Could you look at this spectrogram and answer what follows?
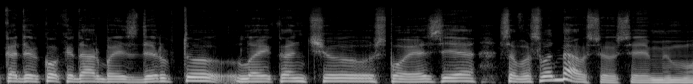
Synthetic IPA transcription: kɐt̪ɪrkoːkʲɪd̪ɐrbɐjɪsd̪ʲɪrpt̪ʊlˠɐɪkɐnʲt͡ʃʲʊspoːɛːzʲɪjɛsɑːʋoːsʋɐɾʲbʲɛʊsʲʊʊʃʲsʲɪɛmʲɪmʊ

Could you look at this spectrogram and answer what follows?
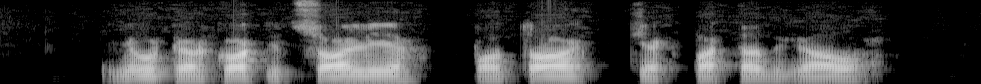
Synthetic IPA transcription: jɛwpʲɛɾkɔkʲisɔlʲi | pɔt̪ɔt̪ʲɛkpakɐd̪ɡaw

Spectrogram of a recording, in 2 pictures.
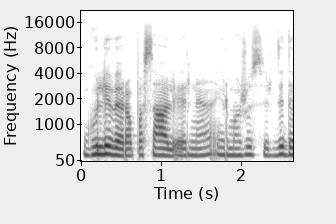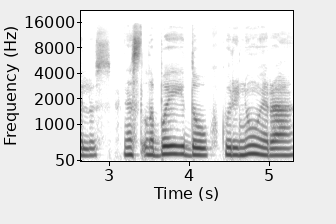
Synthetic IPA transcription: ɡʊlʲɪʋʲɛɾʲoːpɐsɑʊlʲɪjɐɾʲnʲɛɪrmɐʒʊsɪrd̪ʲɪd̪ʲɛlʲʊsnʲɛslˠɐbɐɪd̪ɐʊkkuɾʲɪnʲuːiːɾɐ

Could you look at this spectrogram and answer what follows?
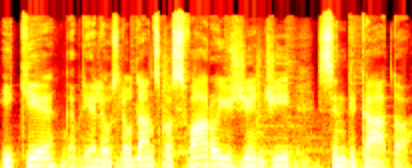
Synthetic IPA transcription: ɪkʲɪɡɐbʲɾʲɪɛlʲɛʊsʲlʲɛʊd̪ɑnskoːsʋɑːɾoːɪʒʲʒʲɛnʲd͡ʒʲiː | sʲɪnʲd̪ʲɪkɑːt̪o̰ː

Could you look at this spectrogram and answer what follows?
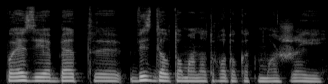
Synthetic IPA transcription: poːɛːzʲɪjɛbʲɛt̪ʋʲɪs̬ʲd̪ʲeːlˠt̪oːmɐnɐt̪ɾoːd̪oːkɐt̪mɐʒɐɪ

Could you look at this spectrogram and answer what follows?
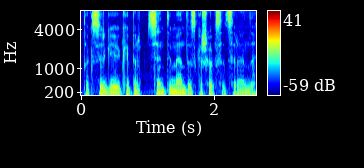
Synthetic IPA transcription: t̪oːksɪɾʲɡʲɪkɐɪpɪɾsʲɛnʲt̪ʲɪmʲɛnt̪ɐskɐʃkoːksɐt̪ʲsʲɪɾɐnd̪ɐ

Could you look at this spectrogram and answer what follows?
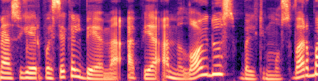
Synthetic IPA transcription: mʲɛssʊjiɛɪɾpɐsʲɪkɐlʲbʲeːjoːmʲɛ̰ʔʔɐːpʲiɛʔɐ̰mʲɪlˠoːɪd̪ʊsbɐlʲt̪ʲiːmʊsʋɐɾbɐ

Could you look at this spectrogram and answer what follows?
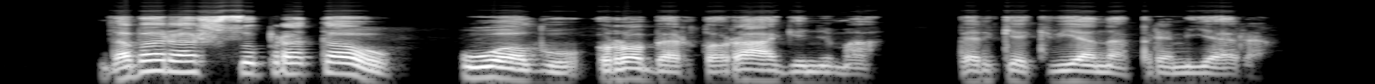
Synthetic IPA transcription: d̪ɐbɐɾɐʃsʊpɾɐt̪ɐʊ | uɔlˠuːɾɔbʲɛɾt̪oːɾɑːɡʲɪnʲɪmɑː | pʲɛɾkʲiɛkʋʲiɛnɑːpʲɾʲɛmʲjɛːɾɑ̰ː

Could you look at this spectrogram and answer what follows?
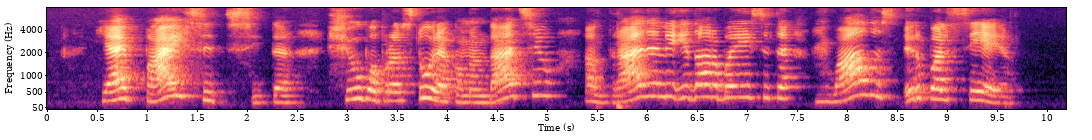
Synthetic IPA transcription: jɛɪpɑɪsʲɪsʲɪt̪ʲɛʃʲuːpɐpɾɐst̪uːɾʲɛkɔmʲɛnd̪ɑːt̪sʲɪjuː | ɐnt̪ɾɑːd̪ʲiɛnʲɪiːd̪ɐɾbɐɛɪsʲɪt̪ʲɛʒʋɑːlˠʊsɪɾpɐlʲsʲeːjɛ

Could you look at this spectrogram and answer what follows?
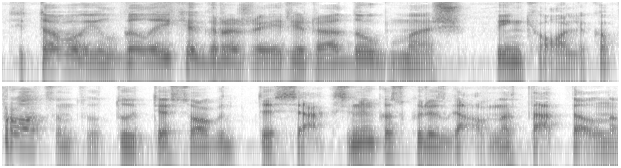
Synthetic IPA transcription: t̪ɐɪt̪ɑːʋoːɪlˠɡɐlˠɐɪkʲɛɡɾɐʒɐɪɾiːɾɐd̪ɐʊɡmɐʃʲpʲɛŋʲkʲo̰ːlʲɪkɐpɾoːt͡s̪ʲɛnt̪ʊt̪ʊt̪ʲiɛsʲoːkd̪ʲɛsʲæ̰ːksʲɪnʲɪŋkɐskʊɾʲɪsɡɑ̰ʊnɐt̪ɑ̰ːpʲɛlˠnɐ

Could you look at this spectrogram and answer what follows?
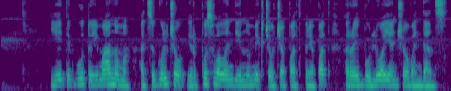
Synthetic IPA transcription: jɛɪt̪ʲɪkbuːt̪ʊiːmɑːnoːmɐ | ɐt̪ʲsʲɪɡʊlʲˑt͡ʃʲɛʊɪɾpʊsʋɐlˠɐnʲd̪ʲiːnʊmʲɪkt͡ʃʲɛʊt͡ʃʲɛpɐt̪pʲɾʲiɛpɐt̪ | ɾɐɪbʊlʲuɔjɛnʲt͡ʃʲoːʋɐnʲd̪ʲɛns

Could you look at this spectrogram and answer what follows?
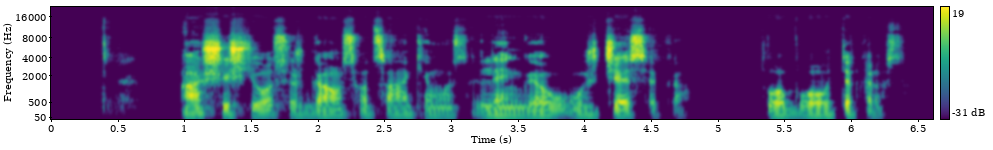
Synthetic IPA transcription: ɐʃɪʃjoːsɪʒɡɑˑʊsʲʊɐ̰t̪sɑːkʲimʊslʲɛŋʲɡʲʋʲɛʊʊʒd͡ʒʲɛsʲɪkɐ | t̪uɔbʊʋɐʊt̪ʲɪkɾɐs

